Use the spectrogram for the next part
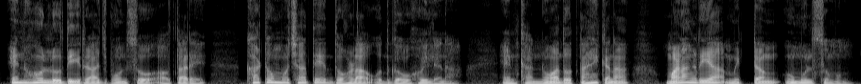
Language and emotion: Santali, neutral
